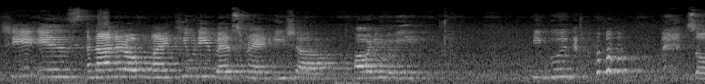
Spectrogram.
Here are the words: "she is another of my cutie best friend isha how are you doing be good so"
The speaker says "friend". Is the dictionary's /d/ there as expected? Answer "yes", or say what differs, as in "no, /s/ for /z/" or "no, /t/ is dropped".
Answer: yes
